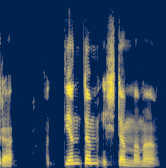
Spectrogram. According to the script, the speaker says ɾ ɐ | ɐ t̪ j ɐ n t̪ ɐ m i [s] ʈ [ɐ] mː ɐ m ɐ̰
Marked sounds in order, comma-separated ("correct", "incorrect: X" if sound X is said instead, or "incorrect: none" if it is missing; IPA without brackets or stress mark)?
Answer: incorrect: ʂ, correct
